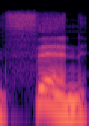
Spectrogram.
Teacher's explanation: The sound you hear in thin is made by putting your tongue between your teeth and just blowing air. Totally voiceless.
